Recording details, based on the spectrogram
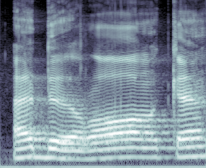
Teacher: را کو ہم موٹا بھی پڑھیں گے اور را پر کڑا زبر ہے، موٹا پڑھنے کے ساتھ اس کو 1 الف کے برابر کھینچیں گے بھی، کڑا زبر ہونے کی وجہ سے۔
